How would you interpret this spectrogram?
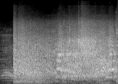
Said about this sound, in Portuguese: Passaram-se mais horas de negociações e tentativas de conversas quando, no final da tarde de sexta-feira, foi anunciado que a polícia explodiu a porta do apartamento após ter ouvido um disparo. Uma primeira explosão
